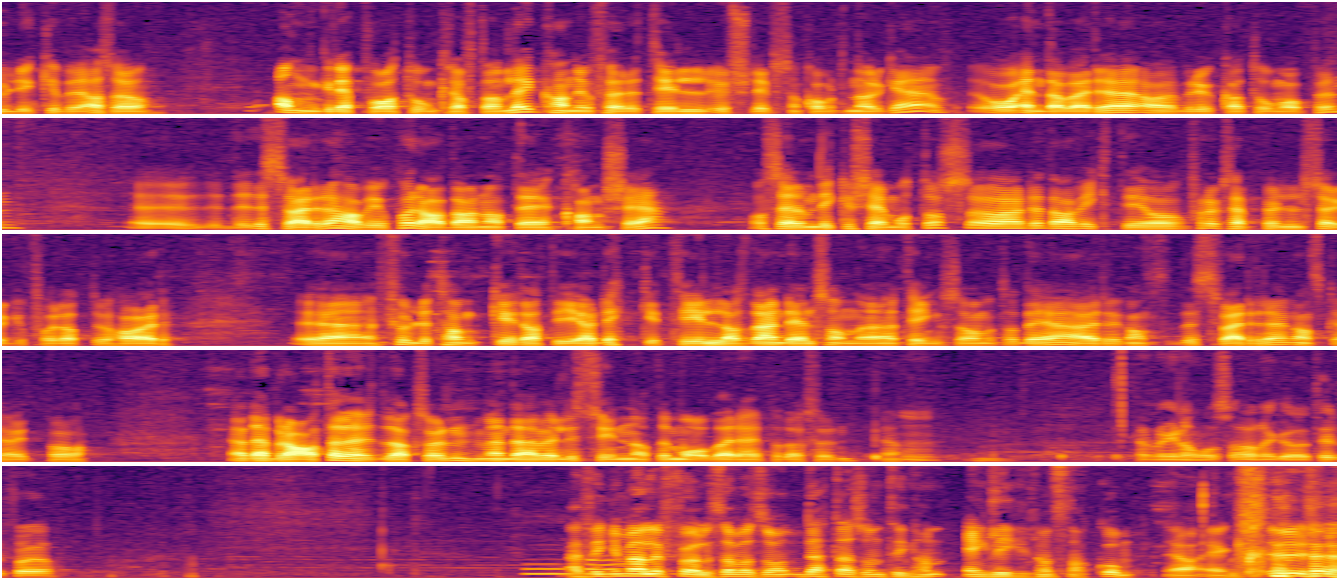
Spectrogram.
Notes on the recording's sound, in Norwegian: Dette er andre episode i Tullete Alvor X YATA sin egen live-podcastserie!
